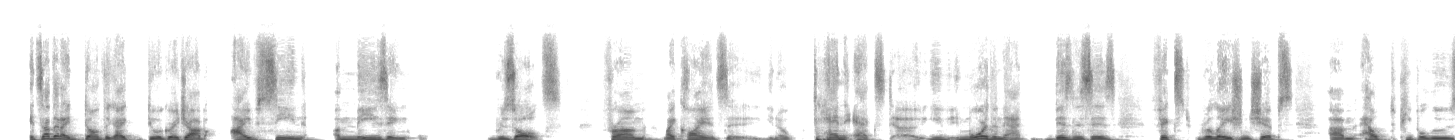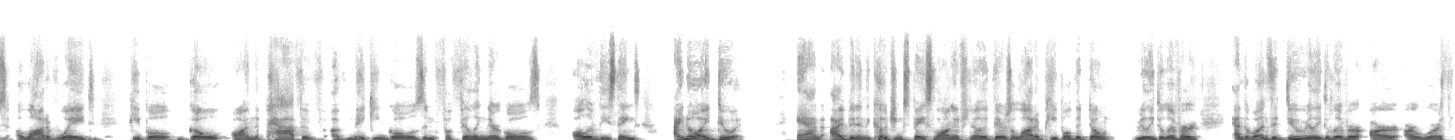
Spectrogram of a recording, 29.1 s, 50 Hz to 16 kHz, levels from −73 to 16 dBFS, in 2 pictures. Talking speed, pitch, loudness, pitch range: 185 wpm, 145 Hz, -18 LUFS, 135-160 Hz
